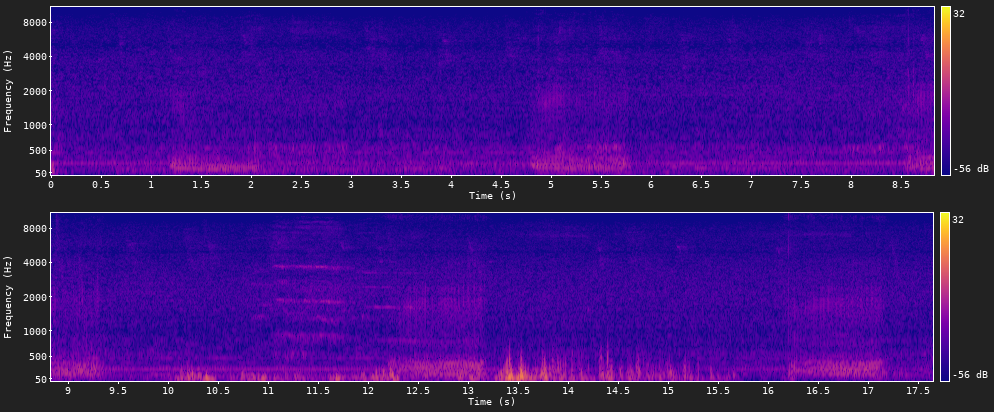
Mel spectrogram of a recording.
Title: The Snoring Rocket the Frenchie from Burlington University🐶♥️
